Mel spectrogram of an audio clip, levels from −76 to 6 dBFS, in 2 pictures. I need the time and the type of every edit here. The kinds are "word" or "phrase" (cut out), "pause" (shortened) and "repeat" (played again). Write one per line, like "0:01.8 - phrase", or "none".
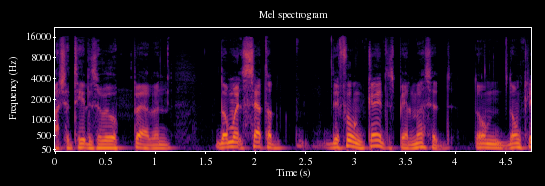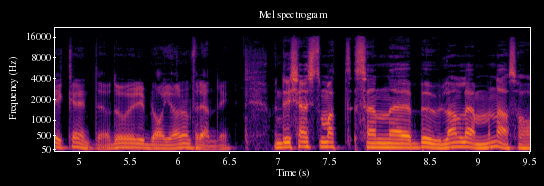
0:01.8 - word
